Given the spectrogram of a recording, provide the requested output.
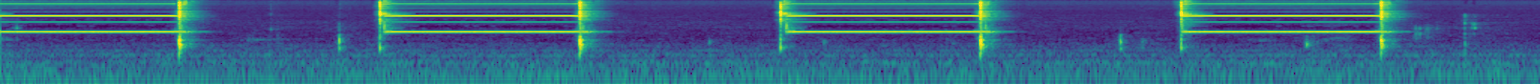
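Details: Arduino-built wind regulation controller for a pendulum master clock, switching back into day mode driving master and slave clocks: sharp relay clicks every two seconds, each with a high steady voltmeter beep, quiet room; switching normally.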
